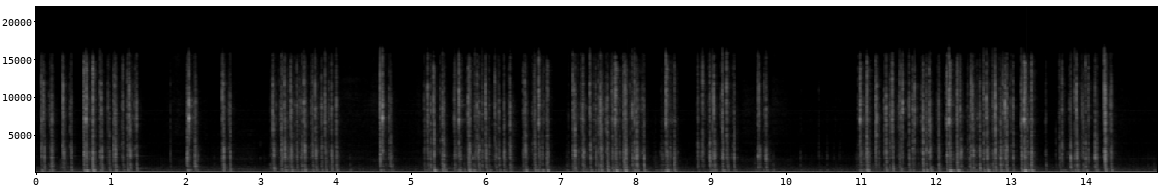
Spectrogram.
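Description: Long nails and fingertips type on a pink Ajazz retro typewriter-style mechanical keyboard with round plastic keycaps. Bursts of sharp, bright plastic clicks and clacks come in quick runs separated by short pauses, over a steady low hum.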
